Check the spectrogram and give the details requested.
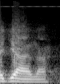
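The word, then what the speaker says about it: יָדָה: Mira, hermano, la alabanza viene entonces de una palabra hebrea que se pronuncia yada, que significa adorar con manos extendidas o batir las manos.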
